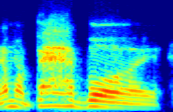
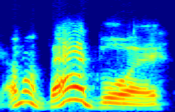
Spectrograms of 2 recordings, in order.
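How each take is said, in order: First: It is yelled in an intense tone. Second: It is said in a silly tone.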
